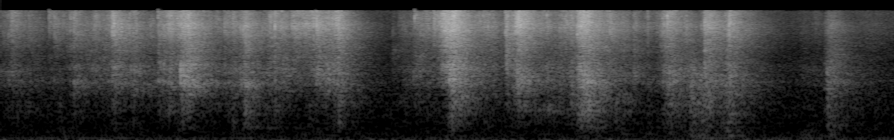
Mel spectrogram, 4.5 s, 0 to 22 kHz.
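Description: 2016-17 Upper Deck Series 2 hockey cards being flipped through by hand: a run of quick, crisp card-on-card flicks and slides, about ten in all.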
